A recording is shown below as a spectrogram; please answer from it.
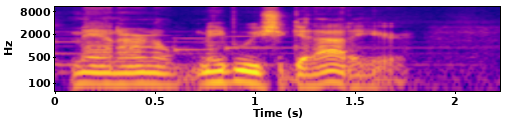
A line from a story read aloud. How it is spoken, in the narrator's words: He whispers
